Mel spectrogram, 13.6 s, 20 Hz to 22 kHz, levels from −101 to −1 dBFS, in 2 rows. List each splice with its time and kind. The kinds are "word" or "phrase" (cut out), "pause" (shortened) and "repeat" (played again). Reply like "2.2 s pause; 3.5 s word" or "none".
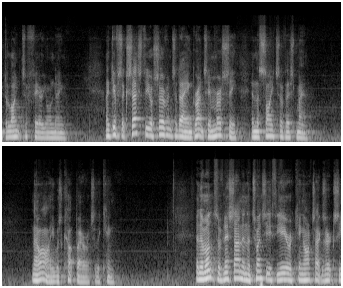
none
